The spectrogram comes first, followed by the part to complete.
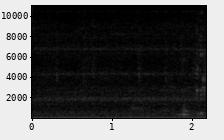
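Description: A steady low hum in the background, with nothing else clearly heard. The batter pouring into the pan makes no distinct sound.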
